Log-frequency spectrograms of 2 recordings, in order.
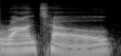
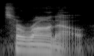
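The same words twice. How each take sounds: First: The second T is clearly pronounced. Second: The second T is dropped. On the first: The speaker is not from the city. The speaker calls it wrong. "emphasis on the T, is uh, a sign that I'm not from Toronto" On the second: The speaker sounds like a local. The speaker calls it right. "without emphasis on the T"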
